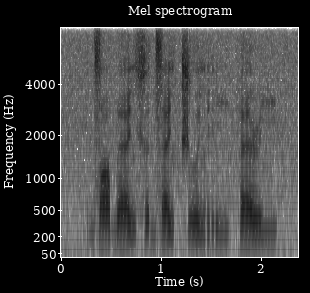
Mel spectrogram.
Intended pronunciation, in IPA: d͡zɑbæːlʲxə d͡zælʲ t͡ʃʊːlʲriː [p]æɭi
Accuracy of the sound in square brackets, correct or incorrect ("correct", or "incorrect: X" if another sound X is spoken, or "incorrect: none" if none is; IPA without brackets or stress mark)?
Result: correct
